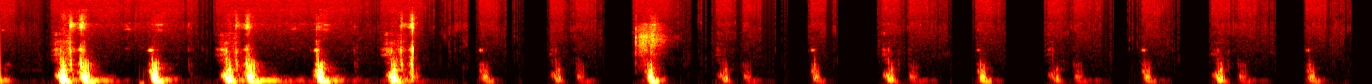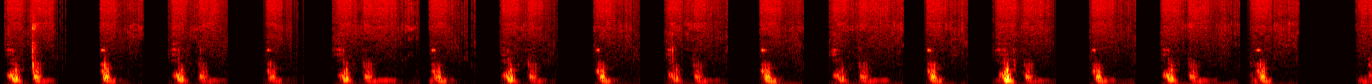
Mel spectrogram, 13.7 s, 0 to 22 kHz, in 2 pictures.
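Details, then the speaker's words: Regular heartbeat near 72 a minute with a soft extra sound just before S1, an S4 gallop from atrial contribution to ventricular filling. "In the following two slides, you'll be able to appreciate the sound of the fourth of S4 in HOCM and in aortic stenosis."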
